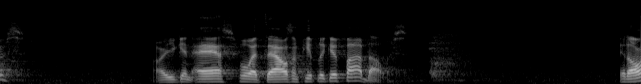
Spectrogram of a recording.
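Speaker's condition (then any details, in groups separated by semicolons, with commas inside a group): No condition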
